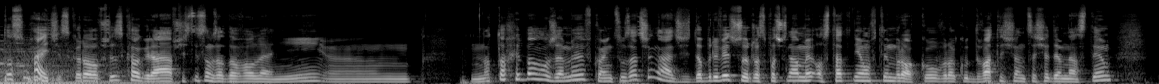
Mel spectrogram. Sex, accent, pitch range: male, native, 140-170 Hz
